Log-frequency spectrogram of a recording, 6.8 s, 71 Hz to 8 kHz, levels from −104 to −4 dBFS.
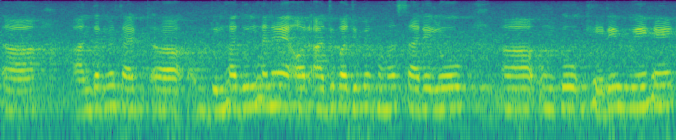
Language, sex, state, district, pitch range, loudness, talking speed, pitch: Hindi, female, Maharashtra, Gondia, 205-215 Hz, -16 LUFS, 175 wpm, 210 Hz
